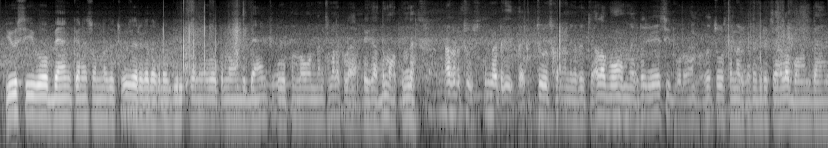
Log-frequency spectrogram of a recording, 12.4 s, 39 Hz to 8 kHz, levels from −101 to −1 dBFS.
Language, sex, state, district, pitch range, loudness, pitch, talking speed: Telugu, male, Karnataka, Belgaum, 115-125 Hz, -22 LUFS, 115 Hz, 120 wpm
